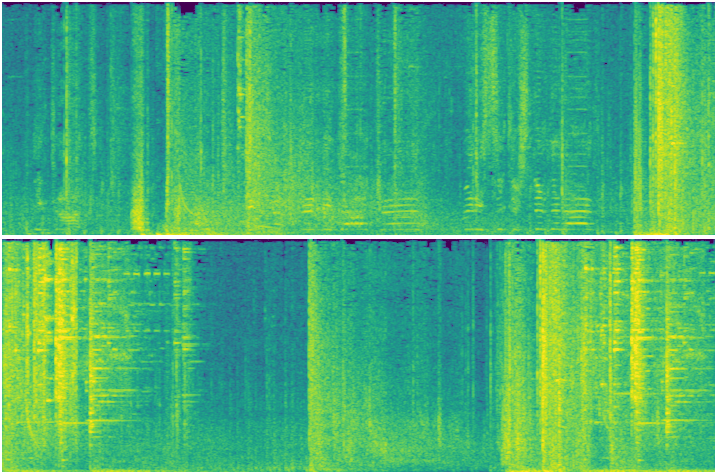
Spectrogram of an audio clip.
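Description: A bolt-action rifle fires sharp shots.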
